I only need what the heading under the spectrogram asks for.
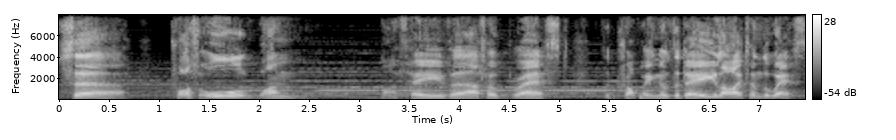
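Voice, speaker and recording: Music plays in the background while a man with a medium pitch speaks at a very slow pace using lively intonation. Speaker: poetry reciter. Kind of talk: poetry reading.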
